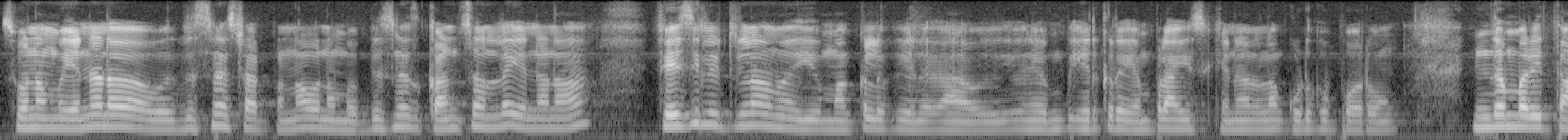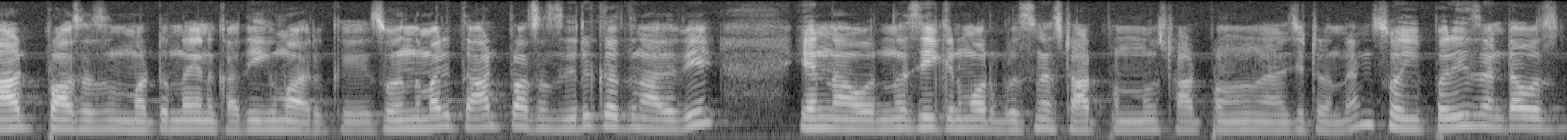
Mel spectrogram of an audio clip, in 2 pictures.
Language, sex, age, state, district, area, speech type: Tamil, male, 30-45, Tamil Nadu, Viluppuram, rural, spontaneous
